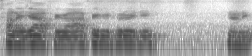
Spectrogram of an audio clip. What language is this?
Bodo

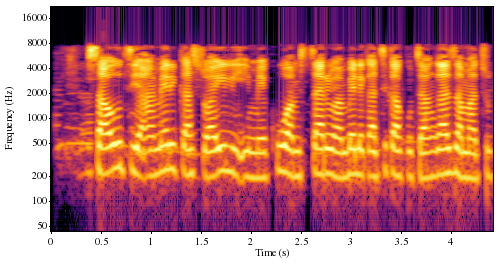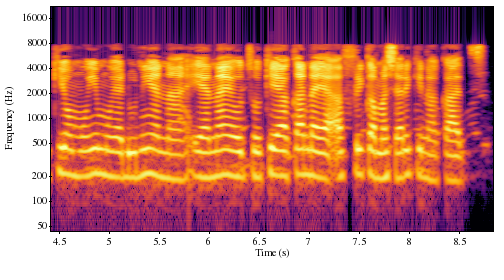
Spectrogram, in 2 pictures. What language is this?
Swahili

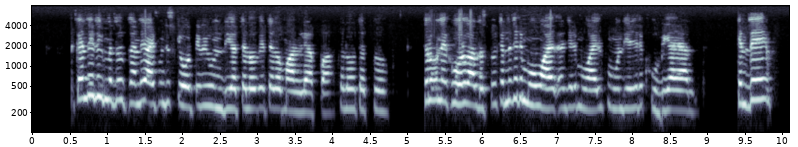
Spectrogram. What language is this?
Punjabi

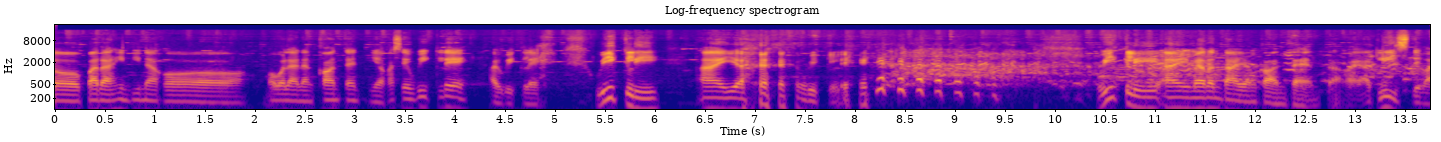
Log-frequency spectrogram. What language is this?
Filipino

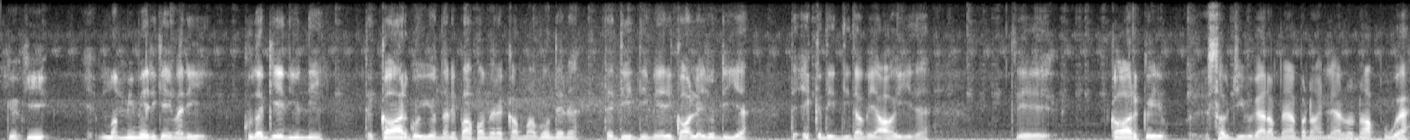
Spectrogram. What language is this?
Dogri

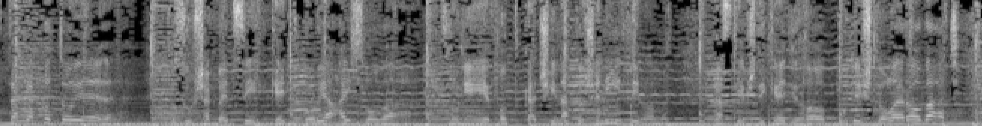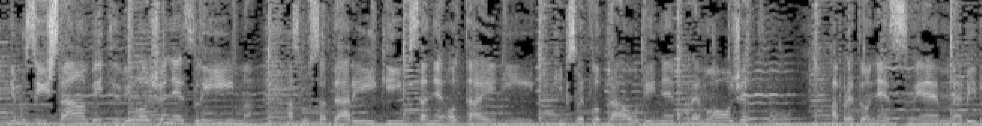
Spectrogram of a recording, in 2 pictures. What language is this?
Slovak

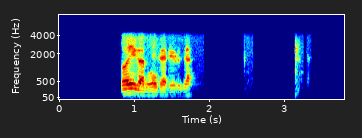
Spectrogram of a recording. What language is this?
Dogri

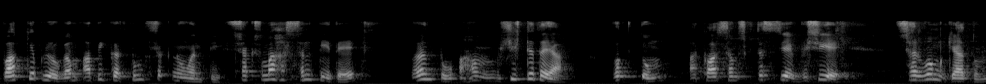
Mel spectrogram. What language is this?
Sanskrit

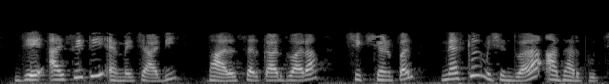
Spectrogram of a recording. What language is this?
Gujarati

